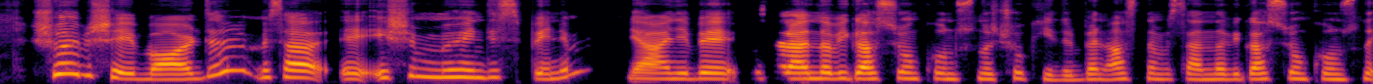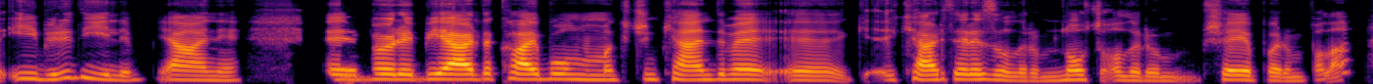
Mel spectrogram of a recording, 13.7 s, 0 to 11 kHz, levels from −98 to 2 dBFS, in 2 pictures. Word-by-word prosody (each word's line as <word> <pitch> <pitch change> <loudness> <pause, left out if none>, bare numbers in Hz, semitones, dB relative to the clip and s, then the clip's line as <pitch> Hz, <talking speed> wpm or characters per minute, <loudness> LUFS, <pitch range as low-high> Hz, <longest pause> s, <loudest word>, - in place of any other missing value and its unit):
şöyle 410 +1 +1
bir 355 - -5
şey 230 -10 0
vardı. 200 - +2 0.2
Mesela, 275 -1 +3
eee, 215 +3 -5
eşim 295 +2 -3
mühendis 275 -1 -1
benim. 220 - -4 0.3
Yani 220 0 -2
ve 225 -1 +1
mesela 230 -1 +2
navigasyon 230 0 0
konusunda 215 -1 -8
çok 215 0 -11
iyidir. 175 0 -10
Ben 205 - -3
aslında 215 +1 -6
mesela 200 0 -7
navigasyon 210 +2 -3
konusunda 205 0 -8
iyi 230 -3 -4
biri 210 +7 -3
değilim. 190 -7 -5
Yani, 175 -3 0 0.5
eee, 190 -1 +1
böyle, 200 0 +2
bir 210 - -1
yerde 205 +1 +10
kaybolmamak 200 -4 +3
için 200 - -7
kendime, 195 0 +2
eee, 170 -2 -3
ge 425 - -20
eee, - - -10
kerterez 200 0 +2
alırım, 150 -2 -5
not 185 0 0
alırım, 155 -3 -7
şey 185 -2 +2
yaparım 155 -4 -1
falan. - - -7
205 Hz, 185 wpm, -23 LUFS, 185-225 Hz, 0.5 s, yerde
